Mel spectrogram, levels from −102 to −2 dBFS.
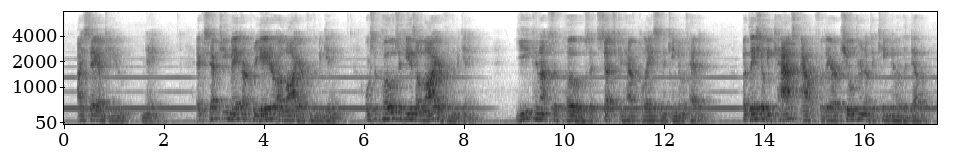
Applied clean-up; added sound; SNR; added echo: none; Wind instrument, woodwind instrument; 14 dB; reverberation time 0.9 s.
